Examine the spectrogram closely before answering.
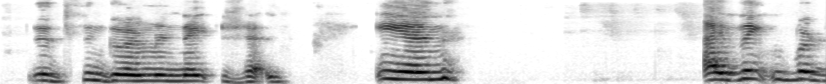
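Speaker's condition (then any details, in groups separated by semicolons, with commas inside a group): Cerebral palsy; speech affected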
